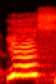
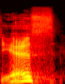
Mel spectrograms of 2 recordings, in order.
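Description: First: It is said in a high-pitched voice. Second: It is said in a low-pitched voice. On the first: "can you do a high voice?" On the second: "Can you do a low voice?"

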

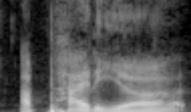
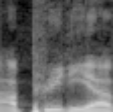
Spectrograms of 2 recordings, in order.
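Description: First: The name is pronounced the English way. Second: The name is pronounced the German way. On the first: "wenn man es Englisch ausspricht" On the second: "wir haben ja immer Apidia früher gesagt"

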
